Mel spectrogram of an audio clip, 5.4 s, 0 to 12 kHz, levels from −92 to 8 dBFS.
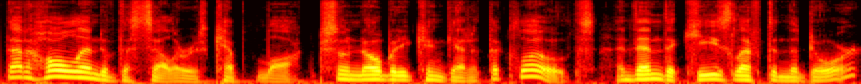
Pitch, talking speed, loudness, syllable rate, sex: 125 Hz, 270 wpm, -19 LUFS, 5.7 syllables/s, male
